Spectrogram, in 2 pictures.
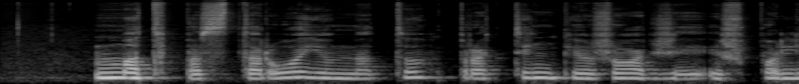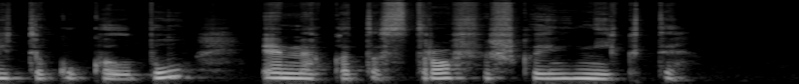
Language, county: Lithuanian, Panevėžys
